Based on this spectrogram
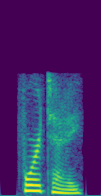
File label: "forte", English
